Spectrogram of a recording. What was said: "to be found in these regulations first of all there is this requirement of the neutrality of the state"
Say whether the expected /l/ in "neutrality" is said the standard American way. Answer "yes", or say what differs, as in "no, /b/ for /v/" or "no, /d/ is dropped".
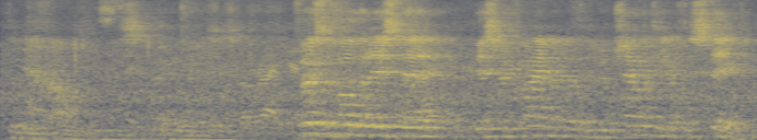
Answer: yes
